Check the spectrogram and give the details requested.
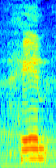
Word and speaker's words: Ham: Ham in the Bible is about k capital k h a m but it's silent.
